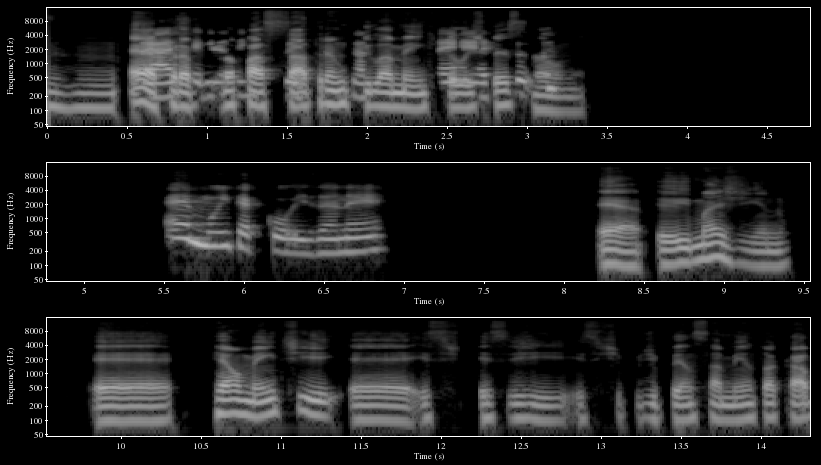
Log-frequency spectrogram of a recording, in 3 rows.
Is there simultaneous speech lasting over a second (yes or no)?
yes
